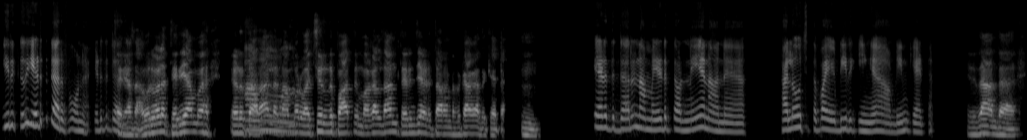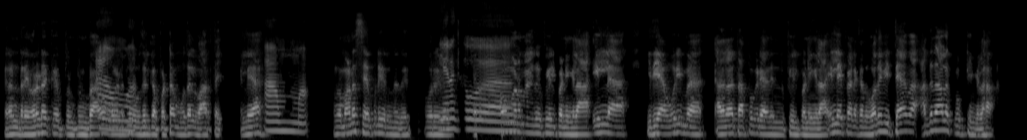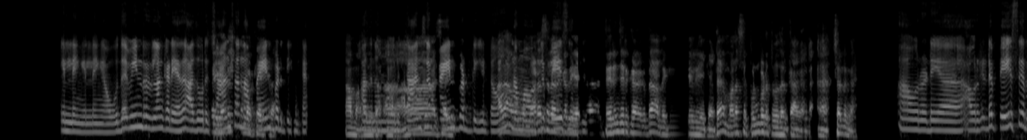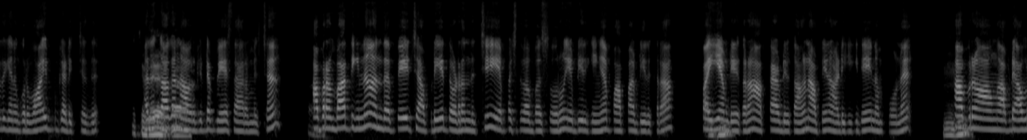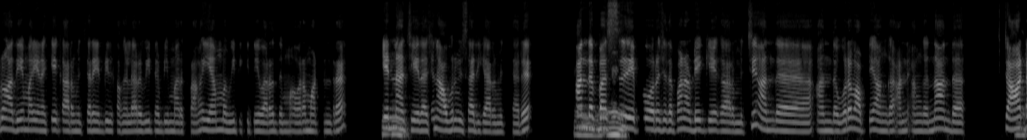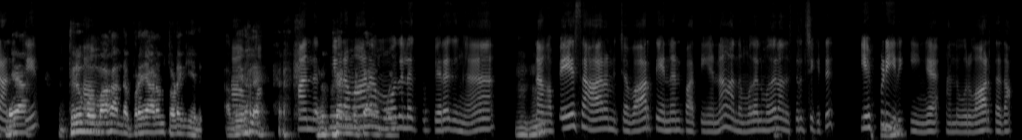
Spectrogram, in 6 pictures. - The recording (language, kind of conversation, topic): Tamil, podcast, தீவிரமான மோதலுக்குப் பிறகு உரையாடலை மீண்டும் தொடங்க நீங்கள் எந்த வார்த்தைகளைப் பயன்படுத்துவீர்கள்?
- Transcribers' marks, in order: laughing while speaking: "தெரியாம எடுத்தாரா, இல்ல நம்பர் வச்சிருந்து பாத்து"; drawn out: "ஆமா"; "வருடத்திற்கு" said as "வருடக்கு"; other noise; in English: "ஃபீல்"; laughing while speaking: "கூப்டீங்களா?"; in English: "சான்சா"; other background noise; in English: "ஸ்டார்டானுச்சு"; laughing while speaking: "அப்டித்தானே? ஒரு பேருந்துக்காகப் போய்"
